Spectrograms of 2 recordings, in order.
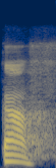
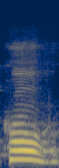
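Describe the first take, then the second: First: "Cough" said as "kaf", short and falling; correct reading of cough. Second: "cough" read wrongly like "coht", not "kaf". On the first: ("Cough" dibaca benar "kaf") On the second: ("cough" dibaca salah seperti "koht") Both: Shown as a demonstration. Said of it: "Tapi bacanya yang benar adalah cough".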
